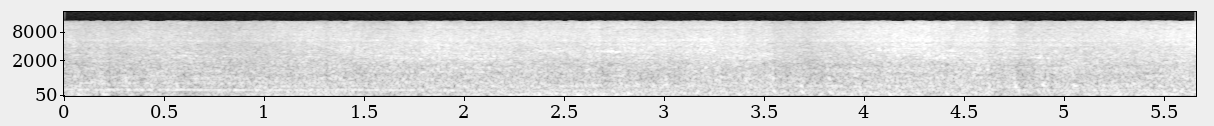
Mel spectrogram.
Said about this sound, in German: Ein Zug fährt vorbei, ohne Halt direkt zum Hauptbahnhof.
